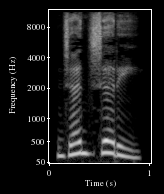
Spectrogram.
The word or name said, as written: ಜಜ್ಜರ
